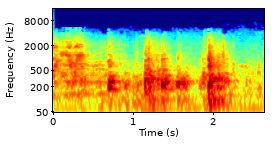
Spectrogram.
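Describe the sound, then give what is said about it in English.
A wooden crate holding an organ is being opened, producing a few dull wooden knocks and creaks at irregular intervals. Three louder thuds stand out over a low rumbling background. “tell him to take it easy opening that crate.”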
